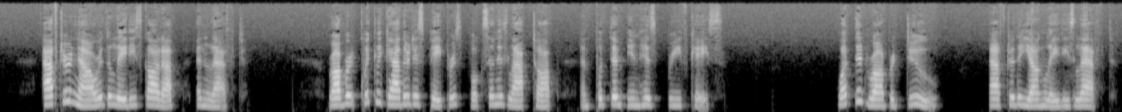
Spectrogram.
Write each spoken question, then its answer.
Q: What did Robert do after the young ladies left?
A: He quickly put his papers, books, and laptop in his briefcase.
